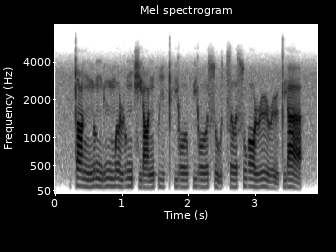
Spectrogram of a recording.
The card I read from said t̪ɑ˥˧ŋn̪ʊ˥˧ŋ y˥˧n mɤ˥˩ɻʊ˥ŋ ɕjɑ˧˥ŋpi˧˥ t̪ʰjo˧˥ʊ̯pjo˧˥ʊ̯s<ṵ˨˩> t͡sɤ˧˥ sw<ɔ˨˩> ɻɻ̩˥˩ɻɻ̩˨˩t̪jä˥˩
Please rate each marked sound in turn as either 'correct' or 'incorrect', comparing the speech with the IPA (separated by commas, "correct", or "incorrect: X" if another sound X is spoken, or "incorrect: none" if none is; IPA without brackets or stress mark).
correct, incorrect: ɔ˥˧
